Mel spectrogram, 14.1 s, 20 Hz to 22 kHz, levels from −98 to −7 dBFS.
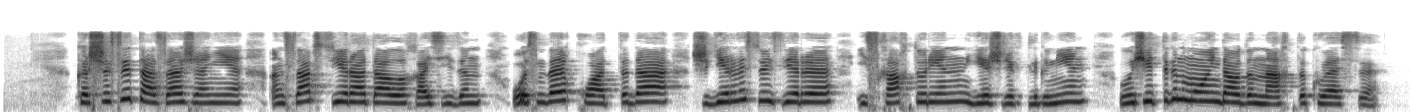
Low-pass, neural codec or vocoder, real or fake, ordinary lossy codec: none; none; real; none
